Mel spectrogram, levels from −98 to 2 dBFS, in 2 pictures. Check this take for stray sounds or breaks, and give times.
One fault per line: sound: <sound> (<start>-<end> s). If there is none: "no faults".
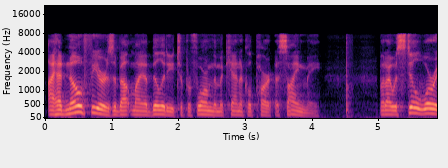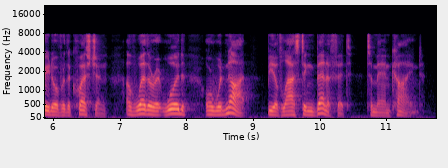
sound: tap (4.5-4.6 s)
